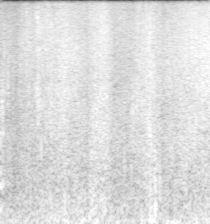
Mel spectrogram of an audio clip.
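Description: Mercerised cotton saree fabric rustling and sliding as it is lifted and spread out by hand, with low muffled bumps.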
